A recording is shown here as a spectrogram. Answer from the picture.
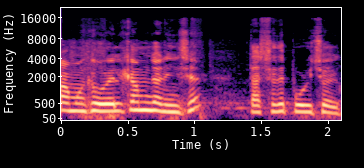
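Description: Speech only: a person talking in Bengali, with a short pause near the middle.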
